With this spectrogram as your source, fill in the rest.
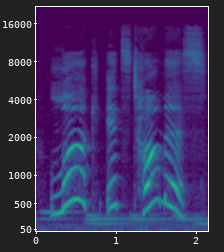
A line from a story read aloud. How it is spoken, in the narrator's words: they cried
